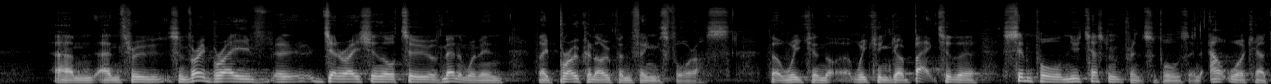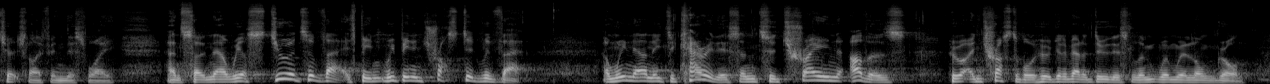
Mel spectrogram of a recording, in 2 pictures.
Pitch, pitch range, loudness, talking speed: 120 Hz, 105-140 Hz, -27 LUFS, 195 wpm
